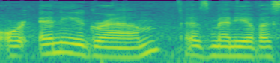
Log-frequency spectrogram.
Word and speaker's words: Enneagram: So, you know, what we're talking about is the Enneagram. Yes. Is that the proper way to pronounce it?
